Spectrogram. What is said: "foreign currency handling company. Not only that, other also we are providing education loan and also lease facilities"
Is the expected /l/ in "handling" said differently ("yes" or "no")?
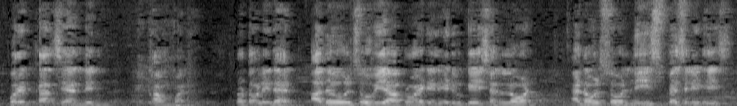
yes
